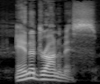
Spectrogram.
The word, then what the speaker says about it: anadromous: And now, anadromous. That's how you say it.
